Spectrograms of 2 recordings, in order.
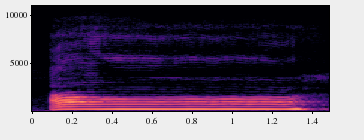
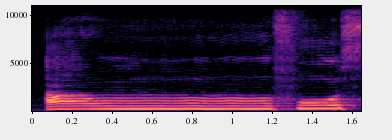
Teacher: nun mati bertemu fa itu hukumnya ikhfa atau samar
